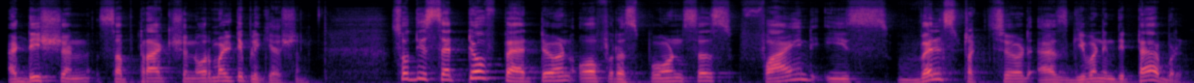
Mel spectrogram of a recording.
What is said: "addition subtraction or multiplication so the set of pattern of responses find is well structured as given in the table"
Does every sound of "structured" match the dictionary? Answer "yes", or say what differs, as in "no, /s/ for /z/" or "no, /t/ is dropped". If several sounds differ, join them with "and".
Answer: yes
